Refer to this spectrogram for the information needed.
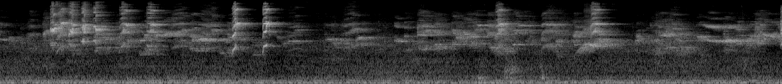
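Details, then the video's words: Agapornis lovebirds from Africa chirping: energetic high-pitched chatter with rapid sharp squeaks in clustered bursts, several birds calling over one another. "Agapornis lovebirds chirping sounds"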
